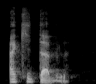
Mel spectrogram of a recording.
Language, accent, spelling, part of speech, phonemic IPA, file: French, France, acquittable, adjective, /a.ki.tabl/, LL-Q150 (fra)-acquittable.wav
- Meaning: acknowledgeable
